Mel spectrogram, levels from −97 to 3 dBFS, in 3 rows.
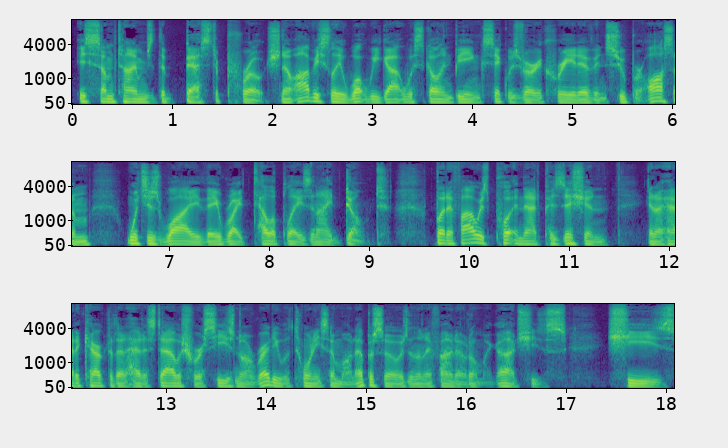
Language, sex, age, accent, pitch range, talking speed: English, male, 30-49, American, 95-115 Hz, 210 wpm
